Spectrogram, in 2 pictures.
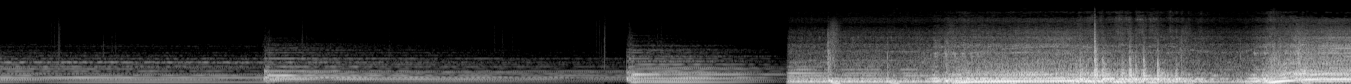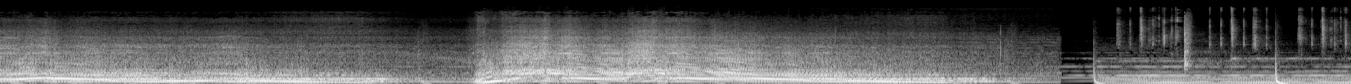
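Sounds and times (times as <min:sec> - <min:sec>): car engine revving: 0:07.9 - 0:24.0.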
